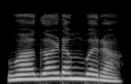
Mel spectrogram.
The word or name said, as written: ವಾಗಾಡಂಬರ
